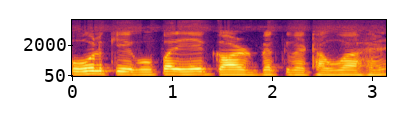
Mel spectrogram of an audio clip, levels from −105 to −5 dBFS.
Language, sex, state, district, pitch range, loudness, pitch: Hindi, male, Bihar, Samastipur, 120-140 Hz, -15 LUFS, 125 Hz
